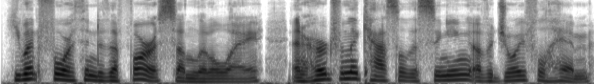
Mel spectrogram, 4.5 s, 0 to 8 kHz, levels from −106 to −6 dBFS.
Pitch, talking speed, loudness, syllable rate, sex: 140 Hz, 270 wpm, -19 LUFS, 6.3 syllables/s, male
